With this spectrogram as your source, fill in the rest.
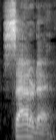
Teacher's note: Acento estadounidense decimos más como R por el T. Saturday. Pero también se puede decir Saturday, inglés neutral.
